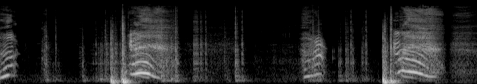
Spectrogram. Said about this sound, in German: Ich muss gegen die Tür treten. Mist, die Tür sitzt fest. Mit Anlauf.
